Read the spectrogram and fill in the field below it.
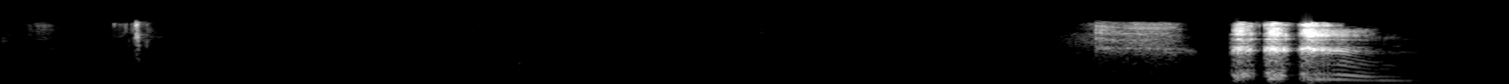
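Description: sipping tea

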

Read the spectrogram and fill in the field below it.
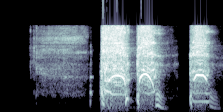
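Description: dry cough

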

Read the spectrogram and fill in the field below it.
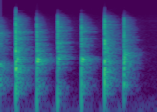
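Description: hand clapping

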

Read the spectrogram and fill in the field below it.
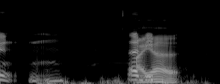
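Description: cat meowing

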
